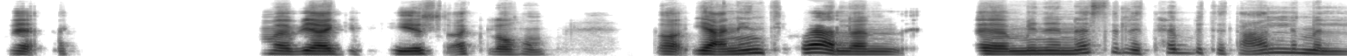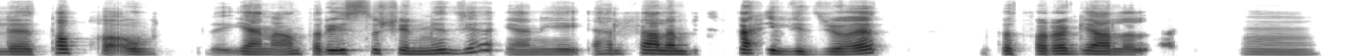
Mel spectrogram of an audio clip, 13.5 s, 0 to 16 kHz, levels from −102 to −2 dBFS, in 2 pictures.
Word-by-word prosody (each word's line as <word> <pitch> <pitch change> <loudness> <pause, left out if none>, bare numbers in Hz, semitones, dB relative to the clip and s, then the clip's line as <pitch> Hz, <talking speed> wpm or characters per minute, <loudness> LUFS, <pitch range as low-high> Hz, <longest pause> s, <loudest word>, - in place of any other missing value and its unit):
ب - - +3 1.2
ما 180 -2 +3
بيعجبكش 175 - +4
أكلهم. 155 -1 -5 0.5
ط 170 - -10
يعني 185 0 +7
أنت 230 +1 +1
فعلًا 170 -10 +6 0.4
من 175 +1 +3
الناس 225 +8 -2
اللي 220 -6 -6
تحبي 240 +1 -9
تتعلم 210 +4 -4 0.2
الطبخ 165 +9 -3
أو 160 0 -5 0.3
يعني 160 -3 -6
عن 160 - -6
طريق 180 +2 -2
السوشيال 200 -2 -6
ميديا 215 - -6
يعني 150 +1 -12
هل 190 -1 -13
فعلًا 200 -1 +2
بتفتحي 190 0 -2
فيديوهات 165 +5 -2 0.5
بتتفرجي 180 +1 -3
على 175 -3 0
الأكل؟ - - -14 0.3
امم. 150 -2 -20
180 Hz, 130 wpm, -21 LUFS, 165-205 Hz, 1.2 s, يعني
